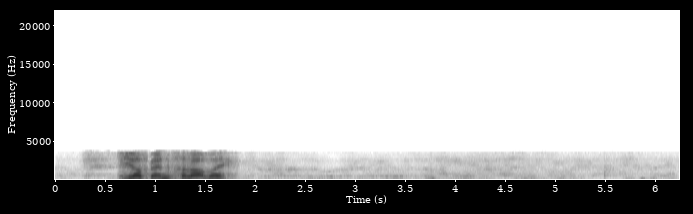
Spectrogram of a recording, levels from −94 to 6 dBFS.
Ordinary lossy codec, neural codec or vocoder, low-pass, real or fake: AAC, 16 kbps; codec, 16 kHz, 0.7 kbps, FocalCodec; 3.6 kHz; fake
